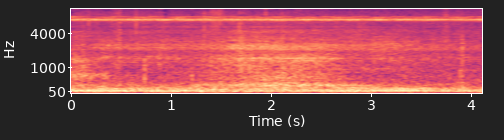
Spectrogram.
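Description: Faint night-time outdoor ambience: a steady high-pitched insect drone, typical of crickets, over an even low rumble.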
